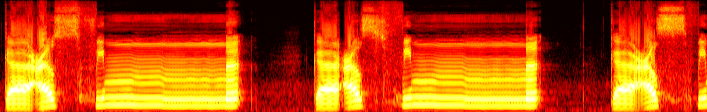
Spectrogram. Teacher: pastikan dengungannya ditahan dua harakat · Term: kadar gunah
